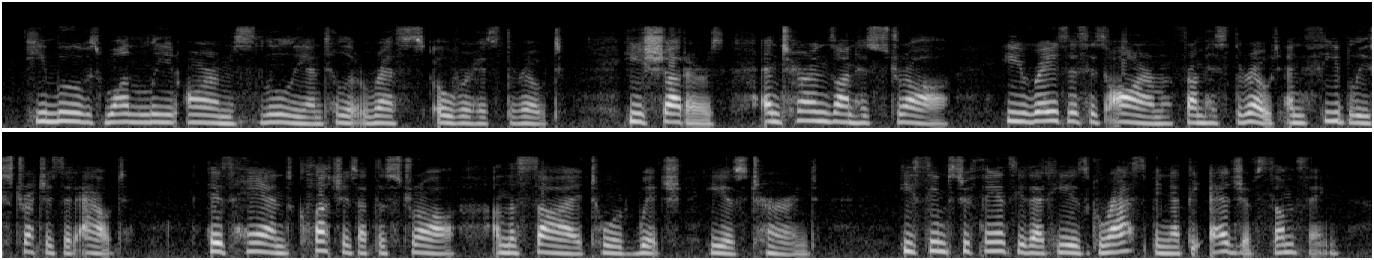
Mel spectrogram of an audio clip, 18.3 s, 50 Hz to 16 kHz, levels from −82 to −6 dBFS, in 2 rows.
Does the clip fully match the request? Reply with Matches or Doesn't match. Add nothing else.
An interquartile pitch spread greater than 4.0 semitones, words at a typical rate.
Doesn't match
